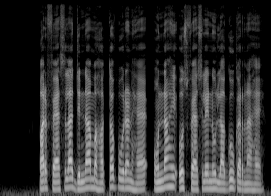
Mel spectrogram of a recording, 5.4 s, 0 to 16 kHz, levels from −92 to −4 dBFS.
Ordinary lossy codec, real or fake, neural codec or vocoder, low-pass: none; real; none; 14.4 kHz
